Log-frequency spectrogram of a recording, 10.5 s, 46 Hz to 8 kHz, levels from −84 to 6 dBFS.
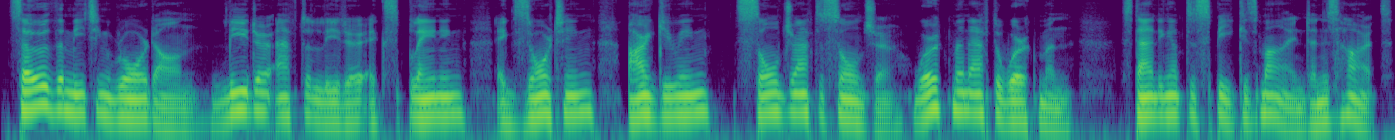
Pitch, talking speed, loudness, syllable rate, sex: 105 Hz, 150 wpm, -18 LUFS, 4.6 syllables/s, male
